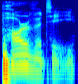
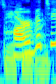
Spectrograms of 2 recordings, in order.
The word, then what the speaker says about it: Parvati: but I'm pretty sure for names of Indian descent, you put more of the emphasis on the first syllable.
